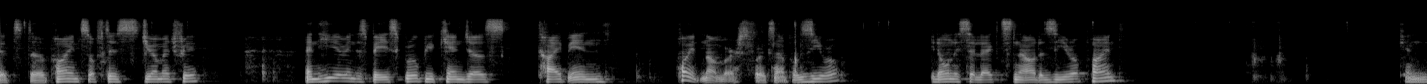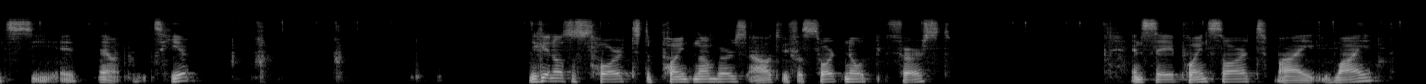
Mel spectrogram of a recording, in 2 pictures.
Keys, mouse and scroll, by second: 0.9-1.2 scroll down 1, 1.4 click, 4.5 click, 8.7 click, 9.3 scroll up 1, 9.5 click, 10.1 scroll down 1, 10.3 click, 11.2-11.8 scroll up 1, 11.8 click, 12.4 scroll down 1, 12.9 middle click, 13.4 click, 15.1-15.9 scroll up 1, 16.9 scroll down 1, 17.0 click, 17.6 scroll down 1, 17.7 click, 18.3 middle click, 18.8 scroll down 1, 18.8 typing, 18.9 scroll up 1, 19.1 click, 20.2 right click, 20.8-21.9 typing, 23.4 click, 27.9 scroll down 1, 28.1 click.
